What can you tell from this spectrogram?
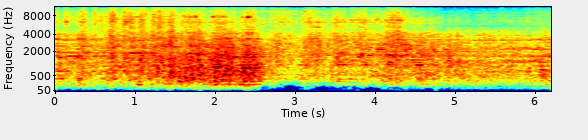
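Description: Freight train cars rolling past close by: a steady rumble of steel wheels on the rails, with a quick run of clicks from wheels crossing rail joints in the first second or so.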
